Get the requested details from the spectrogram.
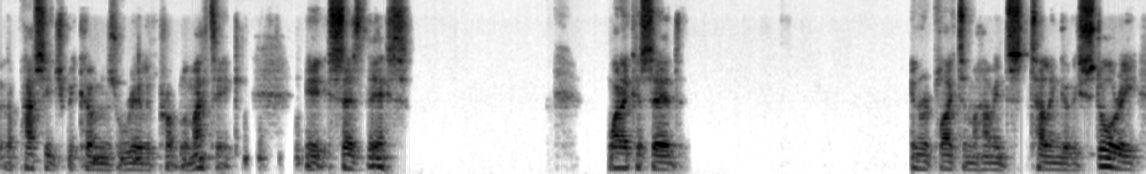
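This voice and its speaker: This native English speaker has a deep, slightly mellow voice. He works through read-aloud passages with solo reflective commentary, pausing often, using fillers, and restarting his thoughts.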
